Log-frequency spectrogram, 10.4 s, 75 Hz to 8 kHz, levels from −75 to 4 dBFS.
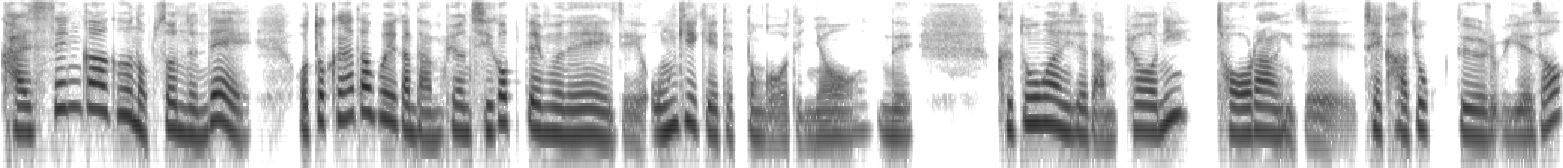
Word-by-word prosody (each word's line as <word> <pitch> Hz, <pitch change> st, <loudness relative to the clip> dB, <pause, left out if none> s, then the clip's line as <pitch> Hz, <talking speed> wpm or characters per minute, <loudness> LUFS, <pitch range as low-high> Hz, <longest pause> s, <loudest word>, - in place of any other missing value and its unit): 갈 210 Hz, -1 st, +2 dB
생각은 385 Hz, -, +3 dB
없었는데 205 Hz, 0 st, +2 dB, 0.3 s
어떻게 285 Hz, +1 st, +2 dB
하다 345 Hz, +3 st, +5 dB
보니까 285 Hz, -8 st, +3 dB
남편 185 Hz, +4 st, -2 dB
직업 270 Hz, +7 st, +1 dB
때문에 195 Hz, -4 st, +1 dB
이제 175 Hz, -, -9 dB
옮기게 220 Hz, 0 st, 0 dB
됐던 180 Hz, +1 st, -8 dB
거거든요. 95 Hz, -, -7 dB
근데 190 Hz, -1 st, -7 dB, 0.5 s
그동안 260 Hz, 0 st, +3 dB
이제 200 Hz, -2 st, -2 dB
남편이 220 Hz, -, -1 dB, 0.2 s
저랑 200 Hz, -1 st, +3 dB
이제 165 Hz, -1 st, -9 dB
제 215 Hz, -, -1 dB
가족들을 200 Hz, -3 st, -3 dB
위해서 190 Hz, -, -2 dB
210 Hz, 320 characters per minute, -21 LUFS, 190-265 Hz, 0.5 s, 하다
